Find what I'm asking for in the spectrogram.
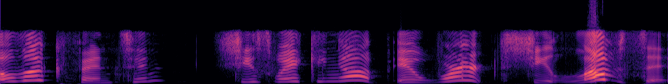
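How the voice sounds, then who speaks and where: At a moderate pace, the speaker uses a squeaky, put-on character voice. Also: woman, extremely high pitch for a woman. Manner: bright, cheery.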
